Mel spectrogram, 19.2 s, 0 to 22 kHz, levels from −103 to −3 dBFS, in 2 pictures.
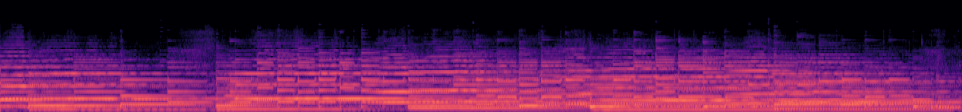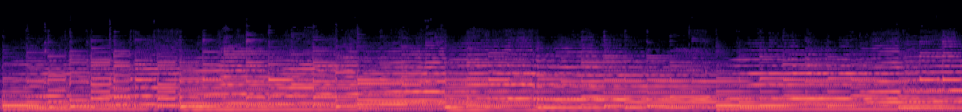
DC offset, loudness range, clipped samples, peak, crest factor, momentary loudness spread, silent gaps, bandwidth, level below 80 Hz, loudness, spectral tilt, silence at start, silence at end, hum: under 0.1%; 1 LU; under 0.1%; -26 dBFS; 10 dB; 3 LU; none; 7 kHz; -74 dBFS; -37 LUFS; -9.5 dB/octave; 0 s; 0 s; none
